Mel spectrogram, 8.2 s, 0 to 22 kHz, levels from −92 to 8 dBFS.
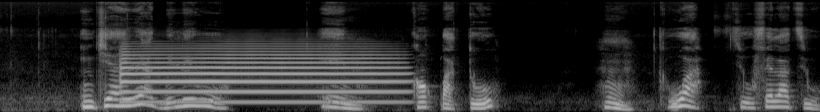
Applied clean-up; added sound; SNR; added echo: none; Trumpet; -3 dB; none.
